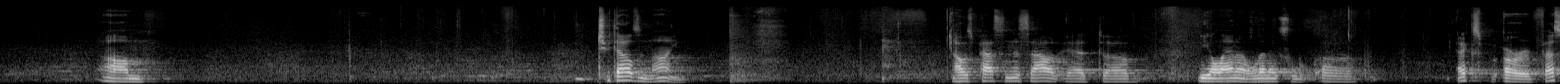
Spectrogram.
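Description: A middle-aged man speaks through a microphone, calmly explaining.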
